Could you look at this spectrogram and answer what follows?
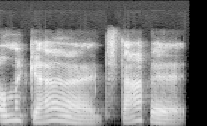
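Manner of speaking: very slow, grating voice, "god" stretched out. Mocking a woman whose voice they compare to nails on a chalkboard: imitating her voice. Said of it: "He emulates her too".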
